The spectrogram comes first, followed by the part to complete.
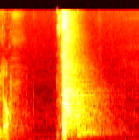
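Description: One sharp, forceful puff of breath blasting a dart out of a Cold Steel blowgun about a second in, with a short rushing tail that fades over most of a second.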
